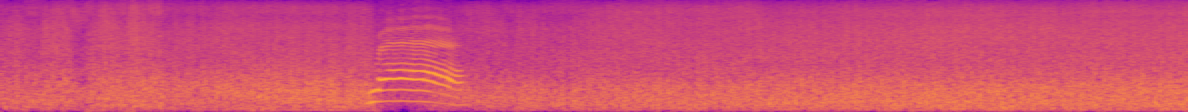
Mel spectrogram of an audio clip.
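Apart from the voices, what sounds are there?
waterfall rushing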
